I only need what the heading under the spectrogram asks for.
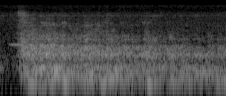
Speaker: that bearing's just not in the most awesome shape we're going to be taking care of that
